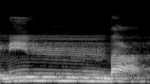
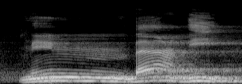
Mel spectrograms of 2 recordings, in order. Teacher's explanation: لب‌ها را بسیار اندک میچسبانیم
